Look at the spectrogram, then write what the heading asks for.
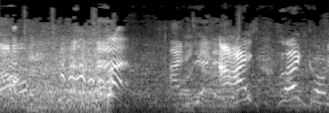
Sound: laughs

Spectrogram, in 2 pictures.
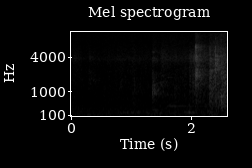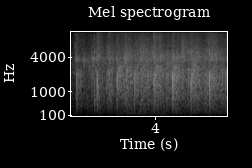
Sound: applause

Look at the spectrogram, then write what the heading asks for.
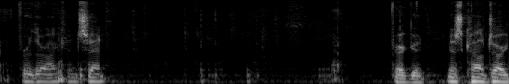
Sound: rustling sound

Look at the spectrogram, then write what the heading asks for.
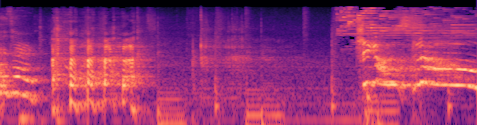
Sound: laughing loudly; magical music

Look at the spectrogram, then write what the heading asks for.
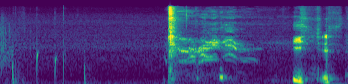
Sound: laughs

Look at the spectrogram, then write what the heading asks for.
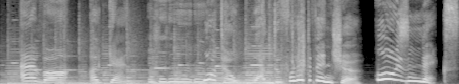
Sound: Danny giggles

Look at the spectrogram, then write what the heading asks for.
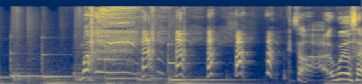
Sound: laughs

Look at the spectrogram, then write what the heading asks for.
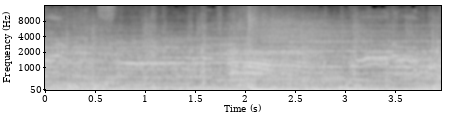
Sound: grunting

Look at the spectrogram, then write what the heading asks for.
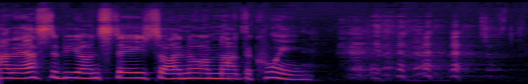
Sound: audience laughs

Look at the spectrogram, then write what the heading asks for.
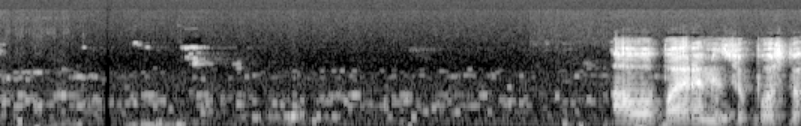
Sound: birds chirping

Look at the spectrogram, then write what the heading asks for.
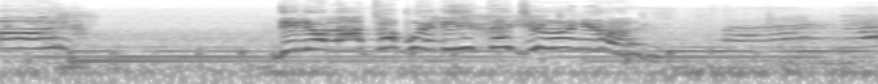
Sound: speaking Spanish

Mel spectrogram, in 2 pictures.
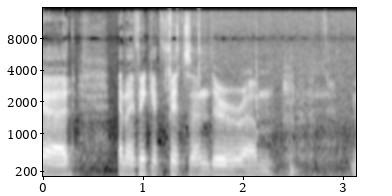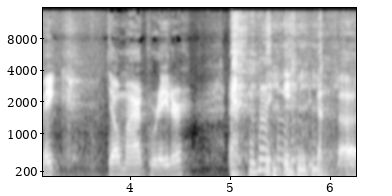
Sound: laughs

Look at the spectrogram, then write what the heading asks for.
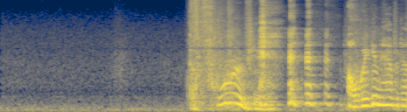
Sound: laughs

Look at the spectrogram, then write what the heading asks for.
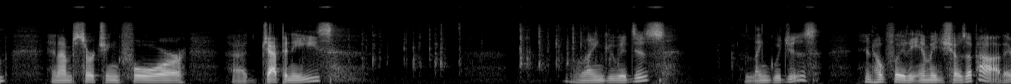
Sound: typing

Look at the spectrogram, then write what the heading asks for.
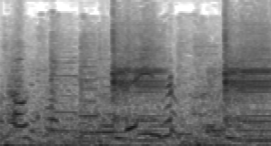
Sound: buzzer

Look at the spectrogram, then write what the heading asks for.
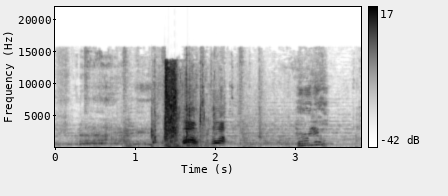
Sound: yelps

